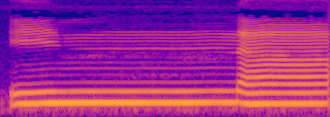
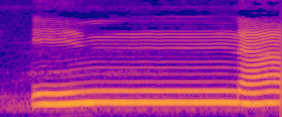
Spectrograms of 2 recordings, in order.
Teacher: نون تشدید پہ غنہ ادا کیا ہے اور مد بھی ہے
